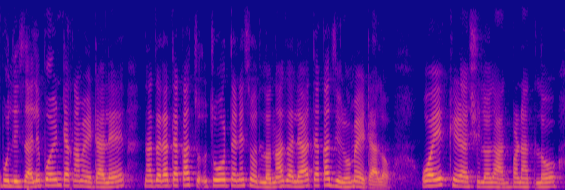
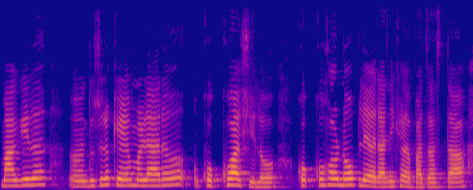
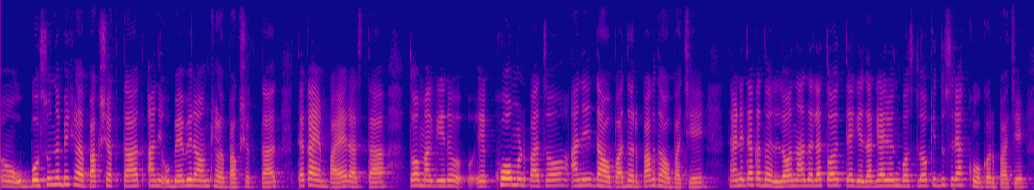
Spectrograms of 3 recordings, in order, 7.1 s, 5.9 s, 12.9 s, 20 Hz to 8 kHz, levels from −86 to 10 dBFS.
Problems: none marked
